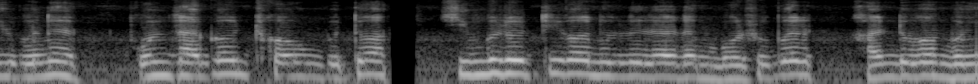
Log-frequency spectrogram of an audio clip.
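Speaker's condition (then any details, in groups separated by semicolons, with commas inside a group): Brain lesion disability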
